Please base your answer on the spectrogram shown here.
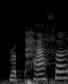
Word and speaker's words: Repatha: Mike, could we talk about Repatha? Is that how you say it? Yes. So that's the contract that you initiated with Amgen, Correct.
